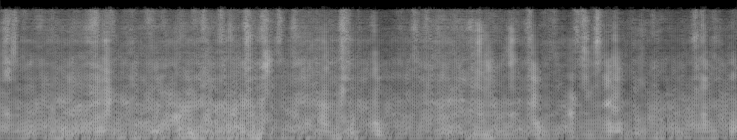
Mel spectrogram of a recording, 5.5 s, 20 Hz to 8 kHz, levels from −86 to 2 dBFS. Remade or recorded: remade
